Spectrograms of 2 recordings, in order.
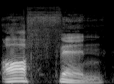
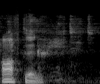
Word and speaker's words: often: How about often? The T is silent. It's not often.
